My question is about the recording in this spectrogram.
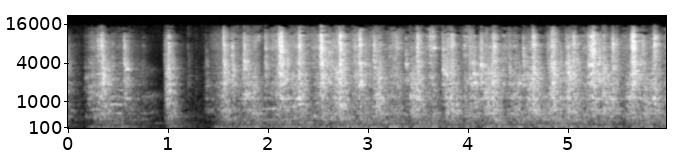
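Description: A rapid, even mechanical clatter, several strokes a second, starting about a second and a half in and running on steadily.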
